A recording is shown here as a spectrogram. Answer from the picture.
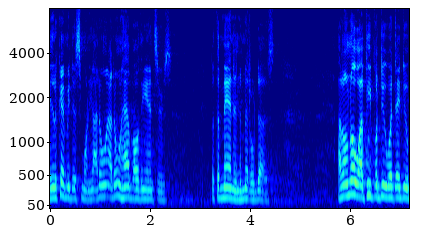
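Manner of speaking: normal talking voice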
